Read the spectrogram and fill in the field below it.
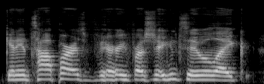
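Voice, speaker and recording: A cosplay makeup vlogger with a cold talks in a mid-range, slightly raspy and scratchy voice that is a bit bright, with a level tone and a slightly fast pace. She rambles through a casual makeup tutorial, repeating herself and often correcting what she says.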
